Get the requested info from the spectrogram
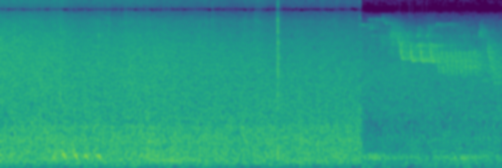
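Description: Steady rushing outdoor noise that cuts off abruptly about five and a half seconds in, giving way to birdsong: quick runs of high chirps.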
